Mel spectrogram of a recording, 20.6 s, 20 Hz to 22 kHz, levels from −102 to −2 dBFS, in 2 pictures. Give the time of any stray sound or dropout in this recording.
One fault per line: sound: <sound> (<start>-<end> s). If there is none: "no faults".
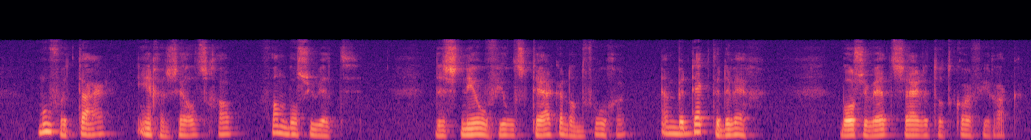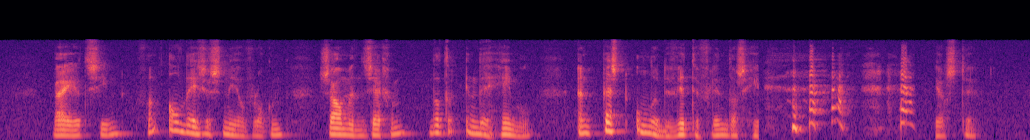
sound: laugh (17.9-19.5 s)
